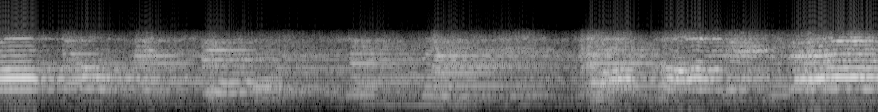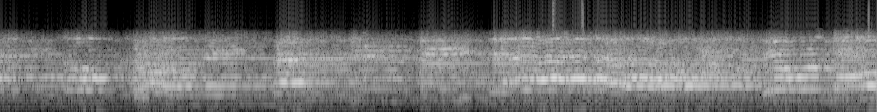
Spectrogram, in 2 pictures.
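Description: A woman singing a ballad, holding several long notes.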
